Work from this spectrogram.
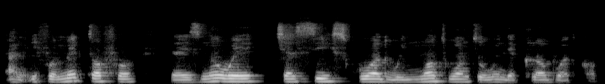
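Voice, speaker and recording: Muffled, dark-voiced man making his case. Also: medium pitch, steady tone. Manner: deliberate, often asks "you understand?". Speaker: guest fan. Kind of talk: opinionated call-in discussion.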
